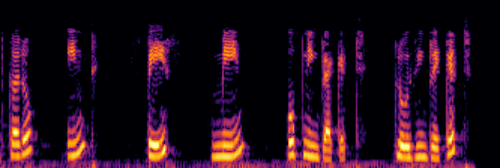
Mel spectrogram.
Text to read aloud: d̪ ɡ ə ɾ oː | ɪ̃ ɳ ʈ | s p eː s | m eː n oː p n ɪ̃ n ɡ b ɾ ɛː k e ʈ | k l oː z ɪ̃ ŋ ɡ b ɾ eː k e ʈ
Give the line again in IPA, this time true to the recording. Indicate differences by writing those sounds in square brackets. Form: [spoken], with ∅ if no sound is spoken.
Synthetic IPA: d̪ [k] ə ɾ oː | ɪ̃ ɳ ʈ | s p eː s | m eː n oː p n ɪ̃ [ŋ] ɡ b ɾ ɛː k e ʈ | k l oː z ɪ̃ ŋ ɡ b ɾ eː k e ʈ

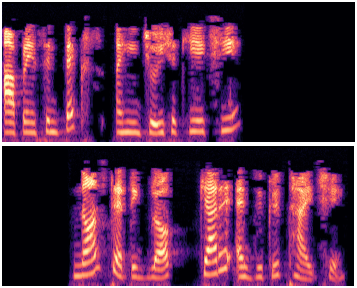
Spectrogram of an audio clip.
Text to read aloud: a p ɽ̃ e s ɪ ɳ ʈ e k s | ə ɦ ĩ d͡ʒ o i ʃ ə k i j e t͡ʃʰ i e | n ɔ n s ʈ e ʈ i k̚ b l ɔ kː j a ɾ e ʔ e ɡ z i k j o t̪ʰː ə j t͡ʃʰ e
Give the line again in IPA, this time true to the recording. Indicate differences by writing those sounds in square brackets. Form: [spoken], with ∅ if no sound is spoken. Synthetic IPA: a p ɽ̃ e s ɪ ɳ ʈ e k s | ə ɦ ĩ d͡ʒ o i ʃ ə k i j e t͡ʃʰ i e | n ɔ n s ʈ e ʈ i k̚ b l ɔ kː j a ɾ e ʔ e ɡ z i k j [u] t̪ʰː [a] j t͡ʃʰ e

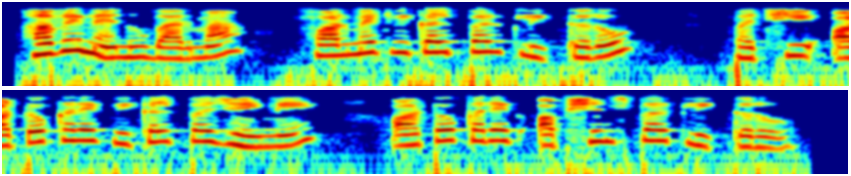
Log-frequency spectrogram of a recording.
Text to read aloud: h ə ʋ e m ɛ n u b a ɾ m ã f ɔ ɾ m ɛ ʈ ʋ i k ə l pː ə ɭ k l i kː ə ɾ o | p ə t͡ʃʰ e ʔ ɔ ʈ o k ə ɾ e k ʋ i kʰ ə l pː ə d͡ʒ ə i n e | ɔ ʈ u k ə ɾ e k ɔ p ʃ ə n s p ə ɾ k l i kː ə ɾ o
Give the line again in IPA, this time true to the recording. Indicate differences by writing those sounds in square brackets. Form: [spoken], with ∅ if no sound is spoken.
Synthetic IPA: h ə ʋ e m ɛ n u b a ɾ m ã f ɔ ɾ m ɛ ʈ ʋ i k ə l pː ə [ɾ] k l i kː ə ɾ o | p ə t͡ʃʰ [i] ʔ ɔ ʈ o k ə ɾ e k ʋ i [k] ə l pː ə d͡ʒ ə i n e | ɔ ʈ [o] k ə ɾ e k ɔ p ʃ ə n s p ə ɾ k l i kː ə ɾ o

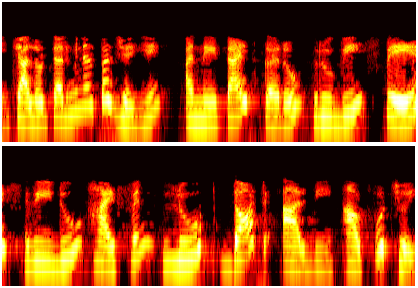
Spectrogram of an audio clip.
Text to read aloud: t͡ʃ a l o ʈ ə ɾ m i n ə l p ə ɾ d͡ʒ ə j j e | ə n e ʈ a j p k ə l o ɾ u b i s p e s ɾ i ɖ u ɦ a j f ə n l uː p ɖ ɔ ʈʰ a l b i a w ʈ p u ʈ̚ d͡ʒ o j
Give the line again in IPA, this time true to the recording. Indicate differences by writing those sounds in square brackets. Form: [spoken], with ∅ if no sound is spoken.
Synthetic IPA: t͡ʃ a l o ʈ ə ɾ m i n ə l p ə ɾ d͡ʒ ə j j e | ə n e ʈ a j p k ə [ɾ] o ɾ u b i s p e s ɾ i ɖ u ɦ a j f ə n l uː p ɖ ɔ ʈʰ a [ɾ] b i a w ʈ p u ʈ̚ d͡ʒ o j

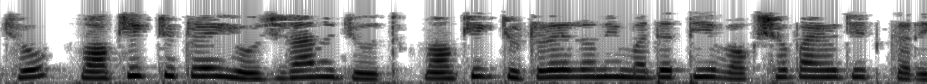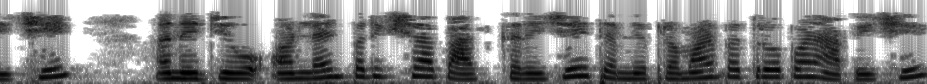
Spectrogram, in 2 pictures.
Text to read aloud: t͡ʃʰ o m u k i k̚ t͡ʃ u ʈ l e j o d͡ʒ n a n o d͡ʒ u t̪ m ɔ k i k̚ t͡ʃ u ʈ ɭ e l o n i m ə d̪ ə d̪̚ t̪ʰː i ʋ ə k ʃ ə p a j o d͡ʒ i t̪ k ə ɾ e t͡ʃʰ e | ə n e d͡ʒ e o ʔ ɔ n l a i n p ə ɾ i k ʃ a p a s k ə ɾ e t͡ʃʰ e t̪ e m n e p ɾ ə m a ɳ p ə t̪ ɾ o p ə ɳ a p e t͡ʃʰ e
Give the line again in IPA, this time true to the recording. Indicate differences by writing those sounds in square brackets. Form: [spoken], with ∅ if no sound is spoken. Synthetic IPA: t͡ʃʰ o m [ɔ] k i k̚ t͡ʃ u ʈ [ɭ] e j o d͡ʒ n a n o d͡ʒ u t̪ m ɔ k i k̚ t͡ʃ u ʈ ɭ e l o n i m ə d̪ ə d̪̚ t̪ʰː i ʋ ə k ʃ ə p a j o d͡ʒ i t̪ k ə ɾ e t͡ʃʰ e | ə n e d͡ʒ e o ʔ ɔ n l a i n p ə ɾ i k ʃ a p a s k ə ɾ e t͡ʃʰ e t̪ e m n e p ɾ ə m a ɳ p ə t̪ ɾ o p ə ɳ a p e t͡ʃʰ e

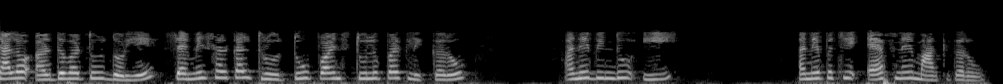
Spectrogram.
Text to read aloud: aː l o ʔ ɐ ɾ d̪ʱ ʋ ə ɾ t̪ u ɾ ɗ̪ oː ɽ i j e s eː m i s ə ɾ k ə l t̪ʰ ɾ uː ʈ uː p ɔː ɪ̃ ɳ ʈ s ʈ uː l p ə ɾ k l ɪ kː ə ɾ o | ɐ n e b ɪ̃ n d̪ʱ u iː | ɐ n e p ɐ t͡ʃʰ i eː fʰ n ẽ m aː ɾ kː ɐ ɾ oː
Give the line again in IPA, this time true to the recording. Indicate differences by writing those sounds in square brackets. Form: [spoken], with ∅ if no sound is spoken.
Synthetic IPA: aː l o ʔ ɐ ɾ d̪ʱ ʋ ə ɾ t̪ u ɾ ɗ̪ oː ɽ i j e s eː m i s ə ɾ k ə l t̪ʰ ɾ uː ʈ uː p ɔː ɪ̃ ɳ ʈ s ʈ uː l p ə ɾ k l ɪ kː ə ɾ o | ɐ n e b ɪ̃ n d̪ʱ u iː | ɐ n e p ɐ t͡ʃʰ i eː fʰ n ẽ m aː ɾ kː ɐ ɾ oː

